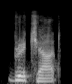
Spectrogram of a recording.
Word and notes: brickyard: Indian

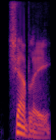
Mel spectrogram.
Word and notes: Chablis: British English

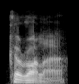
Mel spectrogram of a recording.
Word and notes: corolla: British English

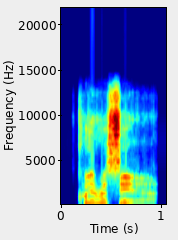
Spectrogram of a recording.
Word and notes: cuirassier: British English

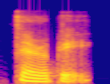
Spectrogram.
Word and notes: therapy: Indian

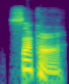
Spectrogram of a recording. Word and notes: succor: American English

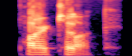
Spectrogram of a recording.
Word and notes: partook: American English

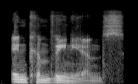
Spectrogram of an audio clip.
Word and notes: inconvenience: British English

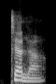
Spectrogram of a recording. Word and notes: teller: Indian

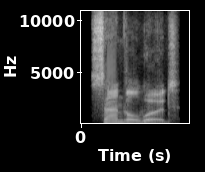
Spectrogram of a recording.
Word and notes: sandalwood: British English

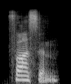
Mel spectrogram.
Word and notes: fasten: Indian

